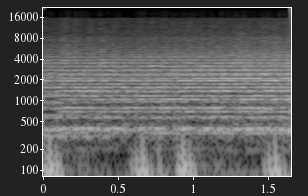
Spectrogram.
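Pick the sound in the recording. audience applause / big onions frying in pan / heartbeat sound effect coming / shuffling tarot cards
heartbeat sound effect coming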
